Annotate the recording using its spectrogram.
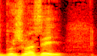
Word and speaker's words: bourgeoisie: The northern bourgeois and the Yoruba bourgeoisie, let us pronounce it correctly as the French will say, it's bourgeoisie, and the Yoruba bourgeoisie have conspired to keep the Igbo people out of the scheme of things.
